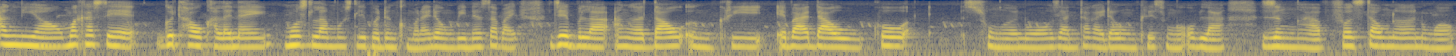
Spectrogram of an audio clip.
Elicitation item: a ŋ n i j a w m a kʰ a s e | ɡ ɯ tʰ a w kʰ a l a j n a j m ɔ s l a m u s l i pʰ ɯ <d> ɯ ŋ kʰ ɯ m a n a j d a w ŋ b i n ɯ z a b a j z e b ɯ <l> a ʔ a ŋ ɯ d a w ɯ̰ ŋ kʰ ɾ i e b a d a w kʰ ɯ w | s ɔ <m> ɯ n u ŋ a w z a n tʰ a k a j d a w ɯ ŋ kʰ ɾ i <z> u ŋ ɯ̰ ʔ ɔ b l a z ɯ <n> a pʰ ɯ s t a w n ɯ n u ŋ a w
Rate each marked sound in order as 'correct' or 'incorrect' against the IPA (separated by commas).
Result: correct, correct, incorrect, incorrect, incorrect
